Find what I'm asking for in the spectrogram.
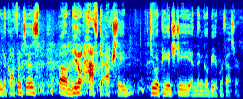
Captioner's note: laugh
